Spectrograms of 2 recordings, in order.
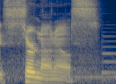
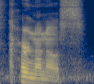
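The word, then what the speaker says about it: Cernunnos: I wanted to say cernonos because it's got a C but it's pronounced almost like it has a K. It's Kernanos or that's how I had been saying it throughout LB6.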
